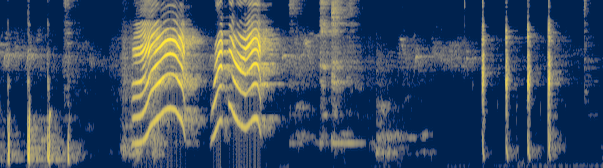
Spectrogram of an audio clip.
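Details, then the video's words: Parrot imitating "mummy" and "papa", giving two loud, bending harmonic utterances close together, then a run of quick, sharp clicks and taps in a quiet room. "Parrot Talking Mummy Mummy _ Papa Bolta hai"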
